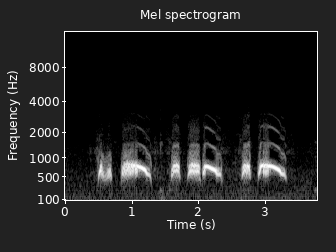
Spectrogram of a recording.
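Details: Spotted dove cooing for decoy-bird training: three phrases, each a short soft note followed by a longer mellow coo that falls at the end, spaced about a second apart, with a quiet background.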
